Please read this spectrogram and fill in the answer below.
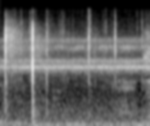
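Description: A steady chorus of crickets chirping in the dark, with a few sharp pops from a crackling wood bonfire, the loudest about half a second in.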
